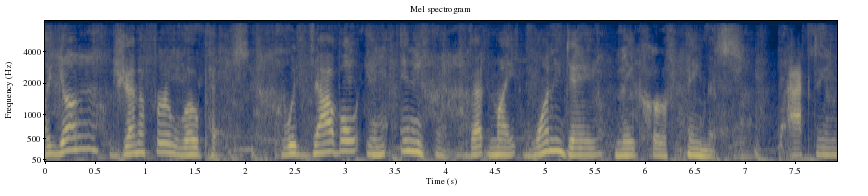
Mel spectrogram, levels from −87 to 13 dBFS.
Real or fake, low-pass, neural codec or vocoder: fake; 7.2 kHz; codec, 24 kHz, 3 kbps, HILCodec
